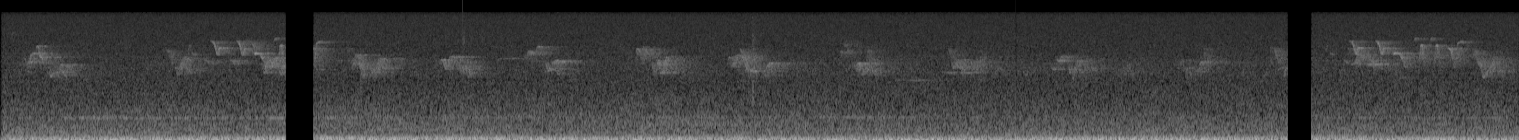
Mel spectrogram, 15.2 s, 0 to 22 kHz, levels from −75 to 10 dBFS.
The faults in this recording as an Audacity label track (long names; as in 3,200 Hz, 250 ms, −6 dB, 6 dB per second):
2.850000	3.130000	drop-out 283 ms
4.620000	4.620000	click
10.150000	10.160000	drop-out 10 ms
12.870000	13.110000	drop-out 242 ms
